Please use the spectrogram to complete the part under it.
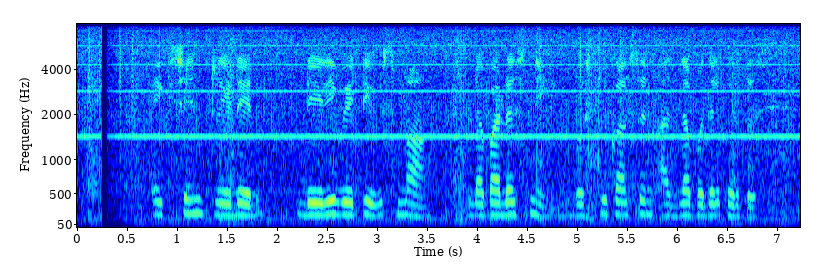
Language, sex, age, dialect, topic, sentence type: Marathi, female, 18-24, Northern Konkan, banking, statement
